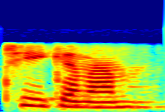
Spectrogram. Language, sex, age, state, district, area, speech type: Hindi, female, 18-30, Madhya Pradesh, Jabalpur, urban, conversation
